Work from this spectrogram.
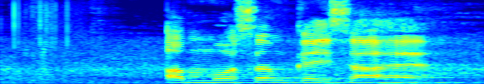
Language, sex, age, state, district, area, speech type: Urdu, male, 30-45, Bihar, Supaul, rural, read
